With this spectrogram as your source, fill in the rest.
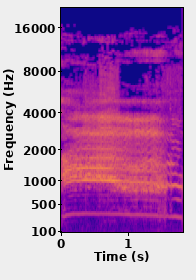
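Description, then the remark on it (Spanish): A person's voice imitates Tarzan's jungle yell while swinging on a vine: one loud, sustained, open-throated cry held for nearly two seconds, with a slight waver as it trails off. “Porque los atacaban los gorilas y saltó la liana y le gritó, Jane, agárrate de la liana, Jane, agárrate de la liana.”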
